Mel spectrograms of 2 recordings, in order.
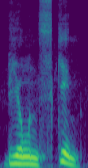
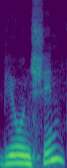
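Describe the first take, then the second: First: The middle of the name sounds like 'sk'. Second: The middle of the name sounds like 'sh'. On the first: "it actually looks like it's written Bjornskin" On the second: "I'm pronouncing it Bjornshin, which I'm reliably informed is the right way to do it"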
